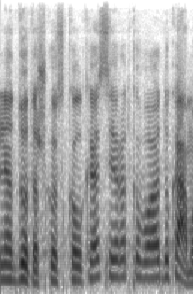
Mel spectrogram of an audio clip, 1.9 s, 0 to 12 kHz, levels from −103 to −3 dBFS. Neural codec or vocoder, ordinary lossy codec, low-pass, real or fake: none; Opus, 24 kbps; 10.8 kHz; real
